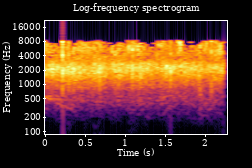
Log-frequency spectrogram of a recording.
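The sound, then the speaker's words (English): Dense applause from a church audience on Easter Sunday morning, a steady, loud wash of clapping that holds an even level throughout with no voices. “Oh, yeah, give me a applause, absolutely.”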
